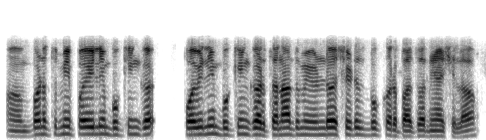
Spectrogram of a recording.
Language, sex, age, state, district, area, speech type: Goan Konkani, male, 60+, Goa, Canacona, rural, conversation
